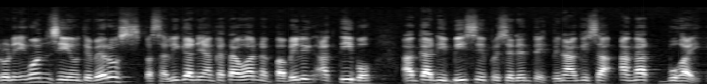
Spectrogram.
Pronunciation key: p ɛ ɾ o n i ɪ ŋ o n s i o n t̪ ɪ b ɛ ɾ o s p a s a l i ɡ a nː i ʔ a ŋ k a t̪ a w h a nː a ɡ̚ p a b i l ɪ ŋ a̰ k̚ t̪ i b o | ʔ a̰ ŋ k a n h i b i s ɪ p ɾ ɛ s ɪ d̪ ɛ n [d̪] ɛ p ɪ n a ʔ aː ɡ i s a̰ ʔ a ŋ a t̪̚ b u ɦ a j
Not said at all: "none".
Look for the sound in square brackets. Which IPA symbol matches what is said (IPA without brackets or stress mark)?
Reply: t̪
